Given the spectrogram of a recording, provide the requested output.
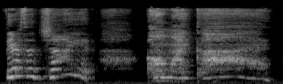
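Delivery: breathless storybook awe, a touch tearful at the end; animated storytelling. Shown as a demonstration. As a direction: gasp it out like reading to a wide-eyed child. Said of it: "I'm very animated, particularly for my young kids".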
